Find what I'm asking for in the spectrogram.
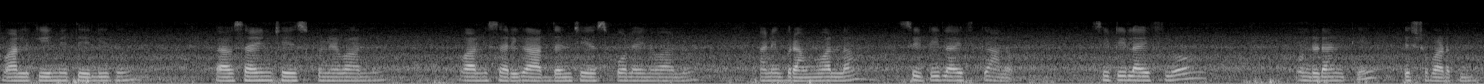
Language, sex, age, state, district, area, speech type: Telugu, female, 30-45, Andhra Pradesh, Vizianagaram, rural, spontaneous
